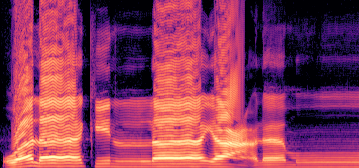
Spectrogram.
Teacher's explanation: kita ambilkan yang 4 saja karena dia tengah-tengah, tidak terlalu pendek dan tidak terlalu panjang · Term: 4 harakat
